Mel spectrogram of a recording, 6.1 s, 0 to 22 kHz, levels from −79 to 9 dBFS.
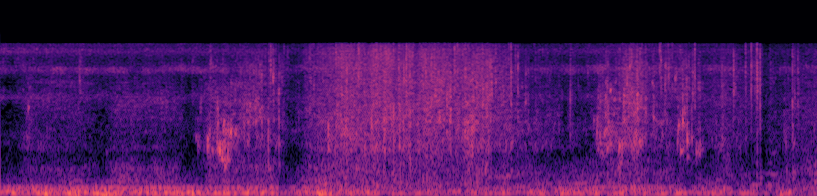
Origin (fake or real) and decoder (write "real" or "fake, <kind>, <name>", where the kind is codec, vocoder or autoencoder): fake, vocoder, Vocos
